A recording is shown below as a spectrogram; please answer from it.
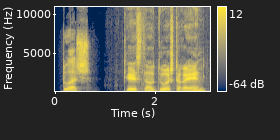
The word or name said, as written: duasch-durisch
